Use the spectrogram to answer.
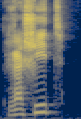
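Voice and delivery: high, rising call; calling after someone. A narrator's reading. Nick calls after Rashid on the stairs, calling out. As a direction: call out to stop him. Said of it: "rief Nick ihm nach".

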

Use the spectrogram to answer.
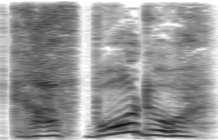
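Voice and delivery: light up at the name; joyfully excited. A narrator's reading. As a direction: countess repeats the name with delight. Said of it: "wiederholte die Gräfin freudig erregt".

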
